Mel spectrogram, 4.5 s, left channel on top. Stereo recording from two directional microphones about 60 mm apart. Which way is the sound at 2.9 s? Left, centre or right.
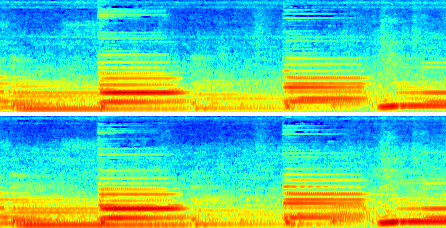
Centre.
